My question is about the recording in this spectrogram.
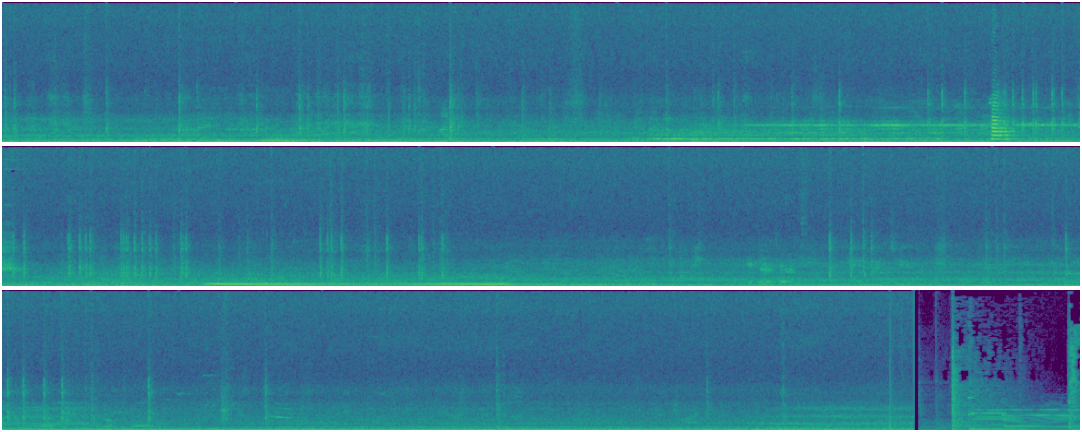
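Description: Elevated metro train running, heard from inside the passenger car: a steady low rumble of the wheels on the rails, with a few brief held whining tones in the first half.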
